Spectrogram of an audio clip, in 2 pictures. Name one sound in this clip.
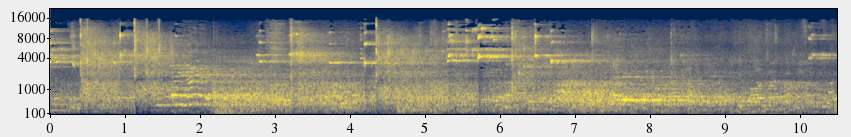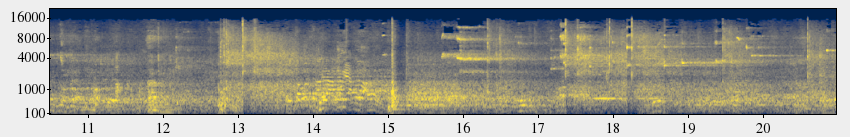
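Players' shoes squeak on the hard floor.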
